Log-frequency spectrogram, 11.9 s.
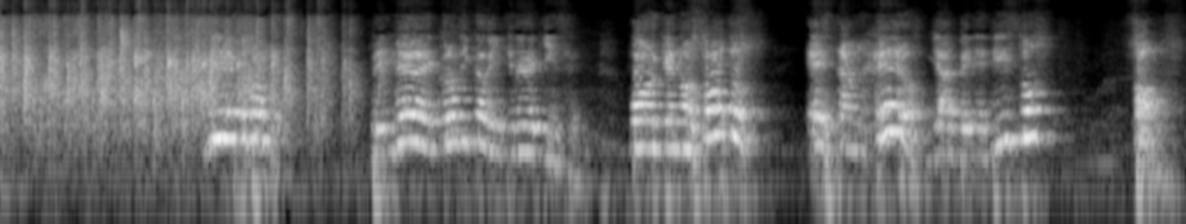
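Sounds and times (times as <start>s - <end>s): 
clapping: 0.0s - 3.7s
speech: 3.7s - 10.5s, 11.3s - 11.7s.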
